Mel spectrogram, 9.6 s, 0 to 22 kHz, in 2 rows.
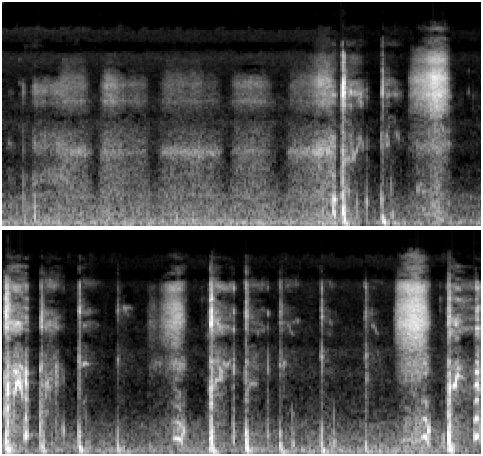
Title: Girl coughing 107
